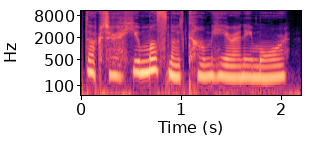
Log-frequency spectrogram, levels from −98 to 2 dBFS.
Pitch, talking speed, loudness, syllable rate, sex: 195 Hz, 220 wpm, -16 LUFS, 5.9 syllables/s, female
